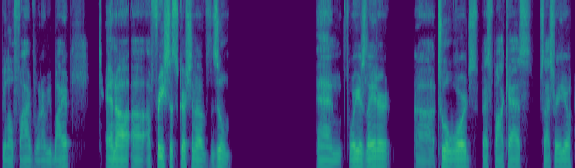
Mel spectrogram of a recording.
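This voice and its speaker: Podcast host, man in his 30s from Puerto Rico; low, dry, rambling delivery. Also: level tone, slow pace, warm tone, no echo. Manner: rambling, lots of fillers and restarts. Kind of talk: casual conversational interview. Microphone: budget USB mic, video call.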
